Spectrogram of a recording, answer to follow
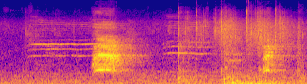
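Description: Kendo fighters' kiai shouts: long, held, high-pitched cries, with a loud one about two seconds in and another just before the end. Low thuds of stamping feet or knocking bamboo shinai come in the second half.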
